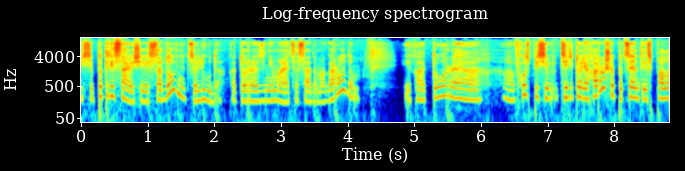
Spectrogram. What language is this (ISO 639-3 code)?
rus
